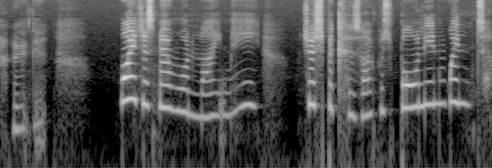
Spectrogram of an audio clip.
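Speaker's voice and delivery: a tiny sad lamb asking why nobody likes him; cute lamb voice. Retold or imitated. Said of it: "how cute the Winter Lamb's voice was".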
